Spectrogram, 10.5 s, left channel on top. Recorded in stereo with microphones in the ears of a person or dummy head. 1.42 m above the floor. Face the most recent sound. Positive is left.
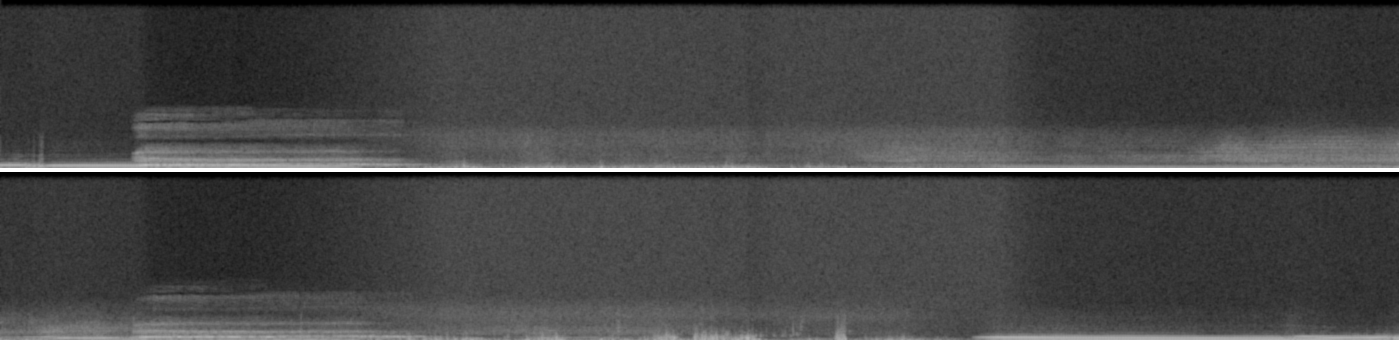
turn(degrees=85)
